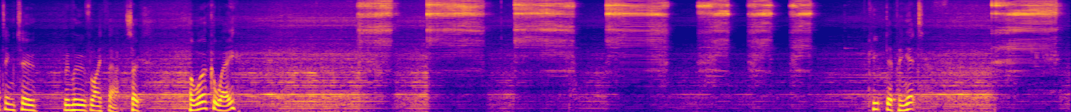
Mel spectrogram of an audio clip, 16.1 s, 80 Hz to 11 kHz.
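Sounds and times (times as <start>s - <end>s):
bench grinder running: 0.0s - 16.0s.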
